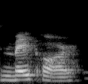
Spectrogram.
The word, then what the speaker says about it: Makar: It's Makar. Okay, I was switching the R and the K.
